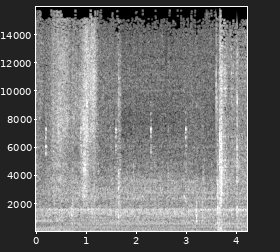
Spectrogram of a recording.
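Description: Toyota Hilux diesel engine idling steadily, with one short knock about three and a half seconds in.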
